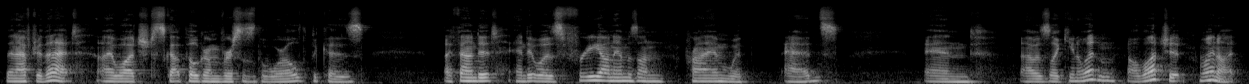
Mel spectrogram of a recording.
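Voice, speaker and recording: In an unhurried, mid-range voice, a young male vlogger chats casually after work, sounding tired and slightly scratchy. He's soft-spoken, rambling and correcting himself as he goes.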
